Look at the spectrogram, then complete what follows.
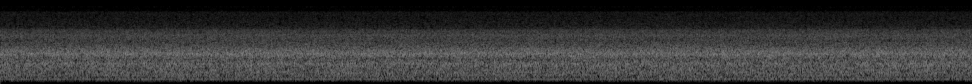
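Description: Steady rushing noise of a wall air conditioner running, with a faint even hum.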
